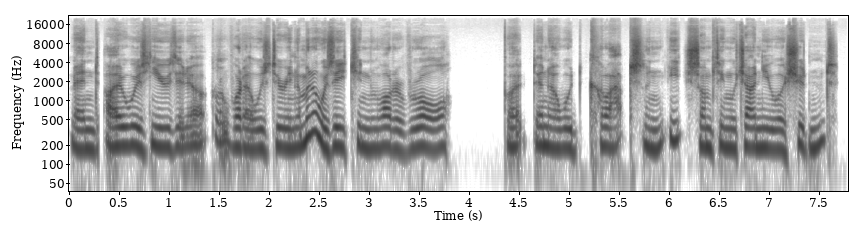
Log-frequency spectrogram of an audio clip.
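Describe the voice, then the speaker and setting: A man from England with an English accent, co-hosting a casual chat and giving steady, earnest encouragement. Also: high voice, normal speed, dry recording, clean studio sound. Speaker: co-host.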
